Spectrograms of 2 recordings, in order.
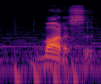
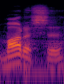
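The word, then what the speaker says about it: マルス: Japanese doesn't have a TH sound, so the Su character takes its place. A direct conversion of Marisu, therefore, leads to Mars.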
